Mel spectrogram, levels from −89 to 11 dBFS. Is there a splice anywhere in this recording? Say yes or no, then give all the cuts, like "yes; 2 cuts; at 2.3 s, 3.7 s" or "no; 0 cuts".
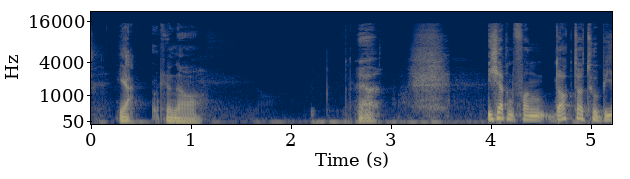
yes; 1 cut; at 4.1 s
